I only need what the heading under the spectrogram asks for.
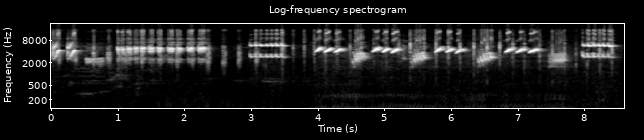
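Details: Energetic song of an Asian pied starling, played as a lure for other birds: buzzy held notes, then repeated triple whistles alternating with harsh rising squawks about every second, over a steady low hum.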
